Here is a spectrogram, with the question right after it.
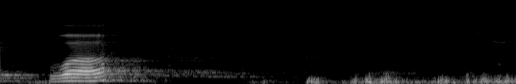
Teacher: इनका उच्चारण निचले होठों के साथ दांतों के मिलने से होता है।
